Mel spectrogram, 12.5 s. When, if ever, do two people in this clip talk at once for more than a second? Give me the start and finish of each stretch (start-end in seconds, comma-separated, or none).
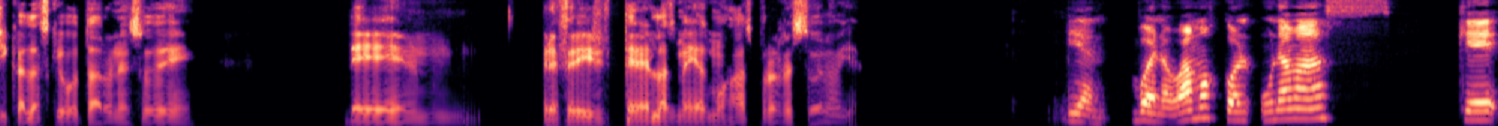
none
